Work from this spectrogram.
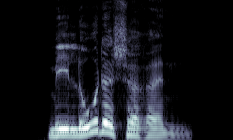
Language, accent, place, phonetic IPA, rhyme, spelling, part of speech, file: German, Germany, Berlin, [meˈloːdɪʃəʁən], -oːdɪʃəʁən, melodischeren, adjective, De-melodischeren.ogg
- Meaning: inflection of melodisch: 1. strong genitive masculine/neuter singular comparative degree 2. weak/mixed genitive/dative all-gender singular comparative degree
